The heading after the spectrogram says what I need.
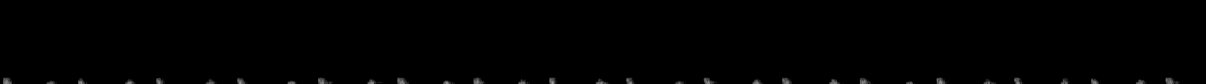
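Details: Steady low thumps at about 77 beats a minute over faint background hum, recorded while falling asleep; a heartbeat.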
